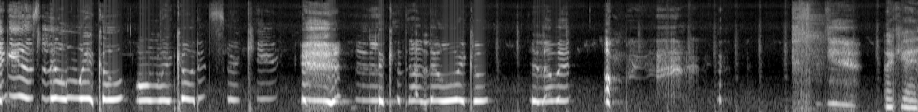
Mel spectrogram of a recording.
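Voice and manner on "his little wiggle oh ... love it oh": high-pitched cooing over something cute; delighted squeal. Real, not acted. Player watching the goose wiggle, squealing at how cute.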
